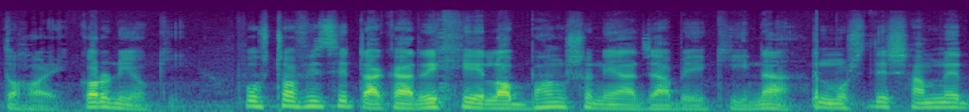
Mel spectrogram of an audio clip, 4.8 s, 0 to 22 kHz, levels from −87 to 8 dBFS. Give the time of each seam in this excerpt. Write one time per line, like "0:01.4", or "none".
0:01.2
0:04.0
